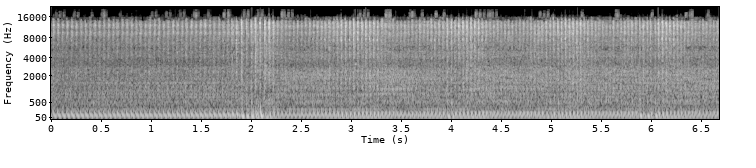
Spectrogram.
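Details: Kohler Courage engine on a tractor, after a donor-motor carburetor swap whose choke springs back by itself; started choked, winter, engine cover off. Steady, even beat with a slight rise and fall in speed; running well, just a mild surge.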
